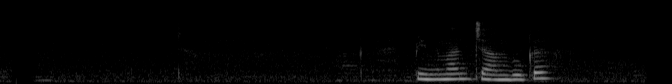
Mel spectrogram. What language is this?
Sinhala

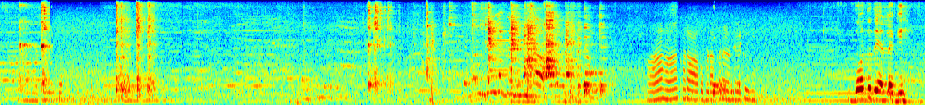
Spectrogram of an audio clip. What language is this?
Punjabi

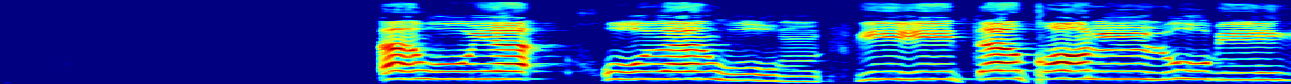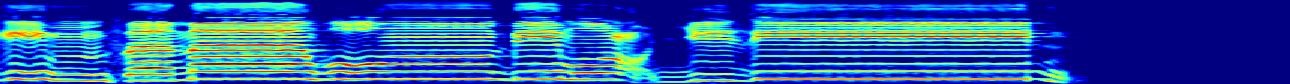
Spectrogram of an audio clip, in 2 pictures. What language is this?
Arabic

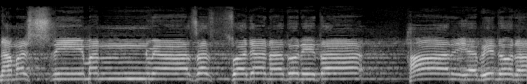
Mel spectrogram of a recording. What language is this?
Kannada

